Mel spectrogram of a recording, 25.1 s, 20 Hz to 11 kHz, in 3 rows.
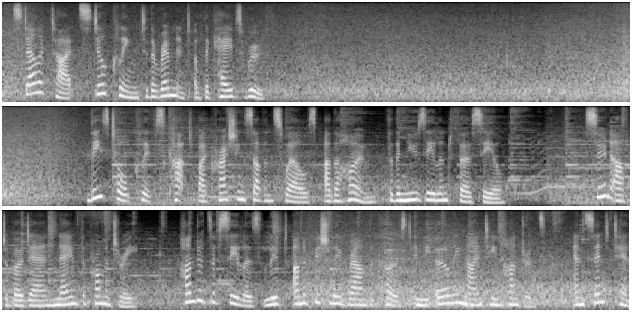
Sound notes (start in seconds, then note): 0.0 waves; 3.7 crashing waves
